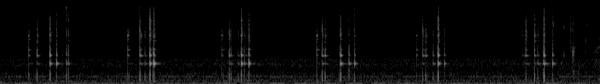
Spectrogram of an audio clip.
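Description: Fingernails tap a small, hollow teal aluminum aerosol lotion can held at the microphone. Quiet bursts of quick, bright metallic ticks come roughly once a second, each with a faint ring around 1.5 kHz that dies away almost instantly.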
